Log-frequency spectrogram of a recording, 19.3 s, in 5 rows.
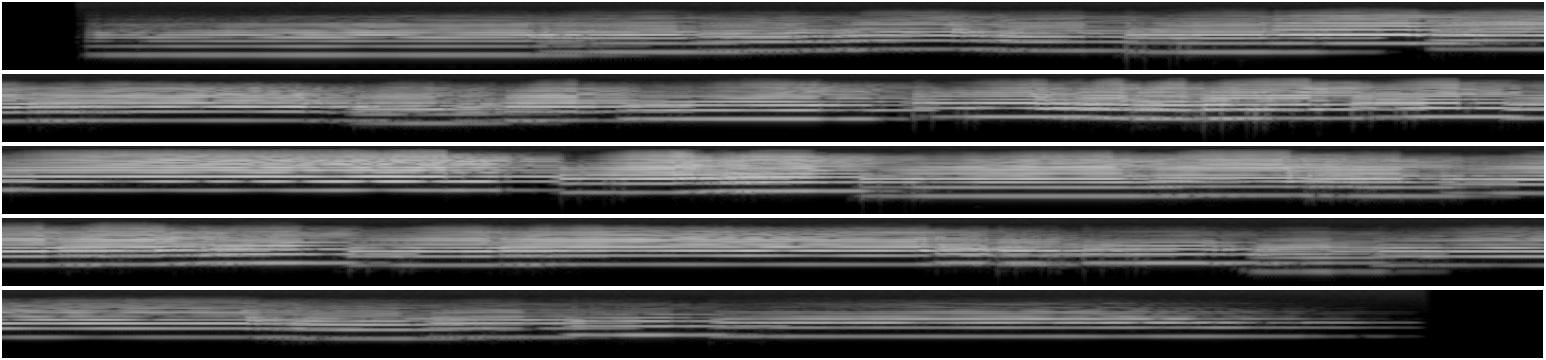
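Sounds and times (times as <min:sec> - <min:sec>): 
trumpet: 0:00.2 - 0:19.0.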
